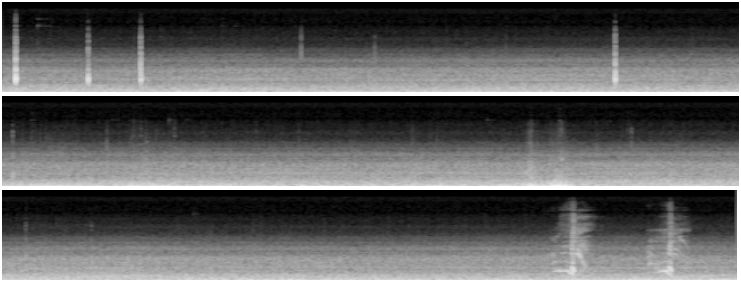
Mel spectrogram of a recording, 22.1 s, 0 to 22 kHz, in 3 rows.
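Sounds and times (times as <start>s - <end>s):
car interior road rumble: 0.0s - 22.0s.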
